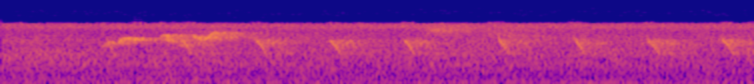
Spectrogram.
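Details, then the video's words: A Crimson-winged Woodpecker (Picus puniceus) gives a brief warbled opening, then a series of short, high, down-slurred notes about every half second, over steady background hiss. "Woodpecker, Crimson-winged"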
